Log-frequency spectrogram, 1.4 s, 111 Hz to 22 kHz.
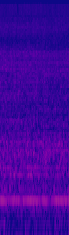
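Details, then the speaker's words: New bilge pump on 1960s boat under restoration, test run with water added to the bilge: steady, even motor hum at one constant pitch with no rattle or labouring, sucking water up; much better than the old pump. "boy it's sucking that stuff up oh yeah that's much better than the old one that's really motoring"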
